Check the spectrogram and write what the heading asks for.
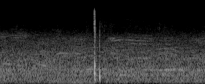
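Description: Ballpark crowd murmur, with one sharp pop about a second in: a pitched fastball smacking into the catcher's mitt.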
